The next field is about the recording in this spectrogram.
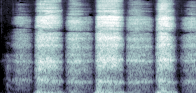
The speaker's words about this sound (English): all heavy breathing and not saying anything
